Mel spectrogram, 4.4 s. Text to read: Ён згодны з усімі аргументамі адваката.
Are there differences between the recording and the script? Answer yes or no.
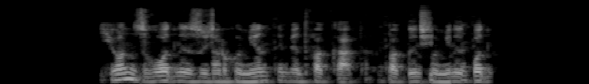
yes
